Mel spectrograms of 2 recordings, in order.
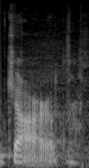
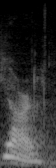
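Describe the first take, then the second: First: The name is said with an English pronunciation. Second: The name is said with a Swedish pronunciation. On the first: "the English way of saying that" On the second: "Swedish pronunciation is Jarl"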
